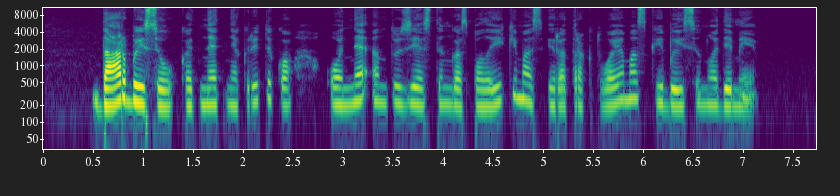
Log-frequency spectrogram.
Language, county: Lithuanian, Kaunas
